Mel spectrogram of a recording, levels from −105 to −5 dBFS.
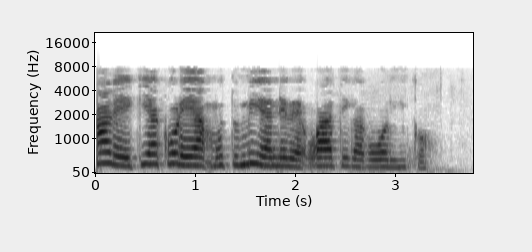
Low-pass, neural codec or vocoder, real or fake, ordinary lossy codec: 19.8 kHz; none; real; AAC, 24 kbps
